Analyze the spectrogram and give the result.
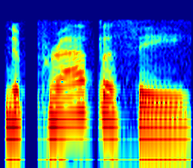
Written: naprapathy

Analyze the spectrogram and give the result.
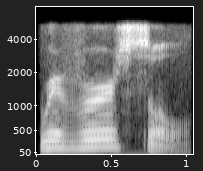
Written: reversal

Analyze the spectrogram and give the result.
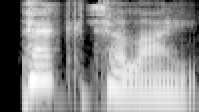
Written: pectolite

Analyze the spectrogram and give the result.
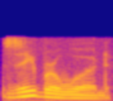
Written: zebrawood

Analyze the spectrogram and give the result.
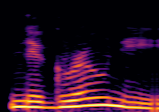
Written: negroni

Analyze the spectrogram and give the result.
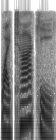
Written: Waitaki

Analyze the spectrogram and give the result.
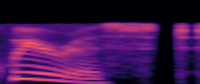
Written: querist

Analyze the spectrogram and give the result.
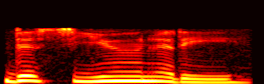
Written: disunity

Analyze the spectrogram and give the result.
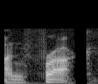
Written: unfrock

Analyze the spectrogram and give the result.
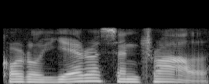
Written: Cordillera Central

